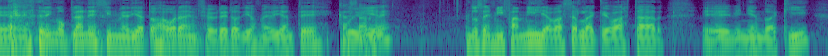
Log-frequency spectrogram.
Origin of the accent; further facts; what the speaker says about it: Montevideo, Uruguay; Soy de Uruguay, Montevideo.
